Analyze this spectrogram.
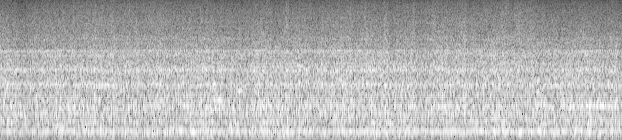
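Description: Machinery running steadily at a constant speed: a steady hum with higher whines over a loud rushing hiss, with no change in pitch or level.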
